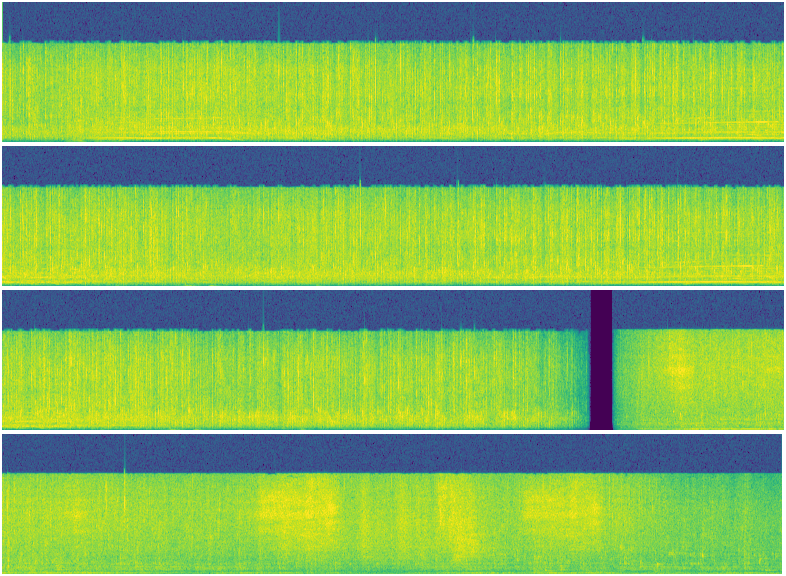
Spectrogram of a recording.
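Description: Theatre audience applauding steadily, with a few cheers rising over it, for about twenty seconds. It cuts off suddenly and gives way to water washing and sloshing across a tiled floor, with scrubbing.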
